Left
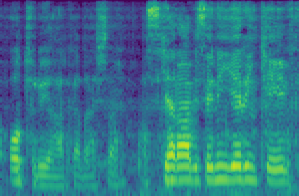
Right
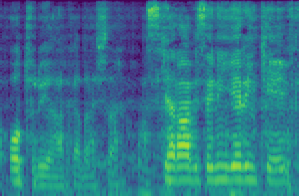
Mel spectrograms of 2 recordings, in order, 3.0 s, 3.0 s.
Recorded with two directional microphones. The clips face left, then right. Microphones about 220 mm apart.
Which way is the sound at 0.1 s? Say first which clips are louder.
Left 1 dB; 5° left (ahead or behind).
